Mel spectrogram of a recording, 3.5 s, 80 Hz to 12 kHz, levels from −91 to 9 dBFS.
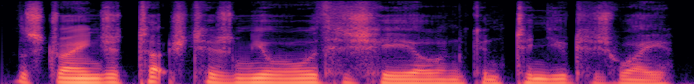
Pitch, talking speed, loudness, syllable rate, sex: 110 Hz, 205 wpm, -17 LUFS, 5.0 syllables/s, male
